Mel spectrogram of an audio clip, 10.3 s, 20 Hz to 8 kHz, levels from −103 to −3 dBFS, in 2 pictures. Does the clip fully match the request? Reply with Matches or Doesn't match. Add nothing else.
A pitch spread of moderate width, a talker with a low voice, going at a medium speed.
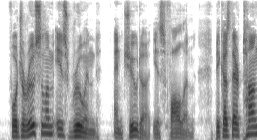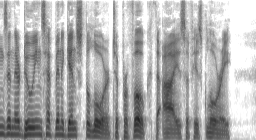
Doesn't match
